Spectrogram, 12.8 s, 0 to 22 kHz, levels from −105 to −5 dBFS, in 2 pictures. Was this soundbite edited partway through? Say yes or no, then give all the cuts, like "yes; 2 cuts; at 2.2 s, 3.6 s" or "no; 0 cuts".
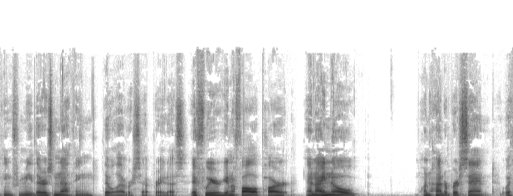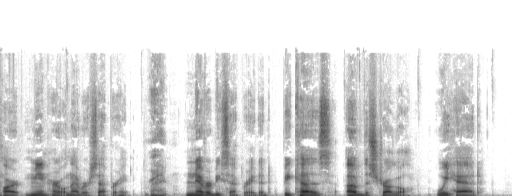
yes; 4 cuts; at 1.2 s, 3.7 s, 6.4 s, 9.8 s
